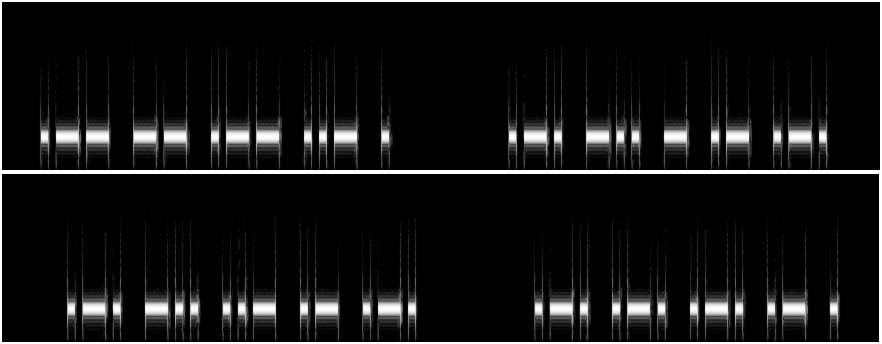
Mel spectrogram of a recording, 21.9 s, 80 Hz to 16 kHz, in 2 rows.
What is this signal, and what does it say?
Morse code, heard as a keyed tone, about 13 wpm, 800 Hz. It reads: WMWUE RDTAR RDUAR RRRAE
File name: LEZIONI / 3 MWRO / 3 MWR 12wpm 1711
